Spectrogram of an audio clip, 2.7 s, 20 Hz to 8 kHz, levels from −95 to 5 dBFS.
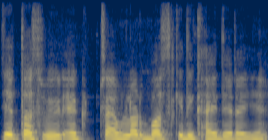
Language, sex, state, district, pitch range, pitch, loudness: Hindi, male, Bihar, Saran, 160-180 Hz, 165 Hz, -18 LUFS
